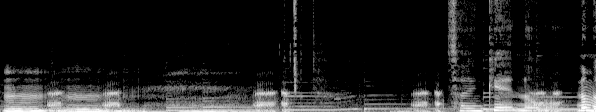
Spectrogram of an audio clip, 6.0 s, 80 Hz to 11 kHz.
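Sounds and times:
speech: 0:00.0 - 0:02.0, 0:02.6 - 0:03.2, 0:04.3 - 0:05.9
toad croaking: 0:00.4 - 0:01.6, 0:02.4 - 0:03.1, 0:03.9 - 0:04.6, 0:05.3 - 0:05.9.

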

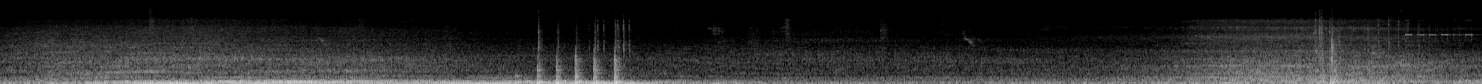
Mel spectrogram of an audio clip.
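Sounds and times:
low rumble of traffic or an idling engine: 0:00.0 - 0:14.8
sharp knocking on a door: 0:05.2 - 0:06.4.

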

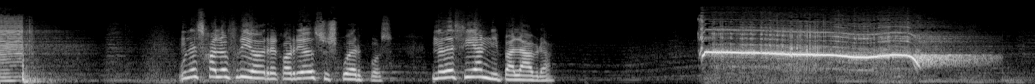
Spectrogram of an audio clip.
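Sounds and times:
speech: 0:01.8 - 0:05.6
loud high-pitched scream: 0:07.0 - 0:10.0.

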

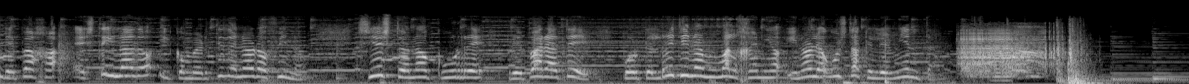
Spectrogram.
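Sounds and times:
speech: 0:00.0 - 0:10.2
tower door closing with a heavy low thud: 0:10.4 - 0:11.2.

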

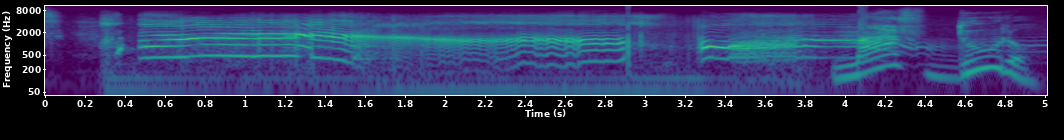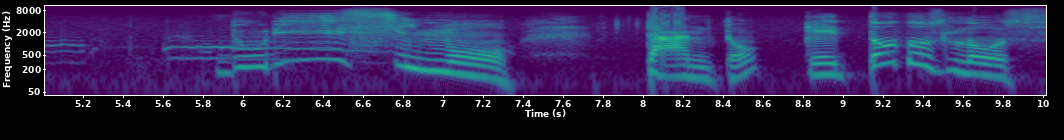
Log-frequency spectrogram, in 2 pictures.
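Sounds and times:
baby wailing loudly in high-pitched cries: 0:00.3 - 0:07.0
speech: 0:04.0 - 0:05.1, 0:05.9 - 0:09.9.

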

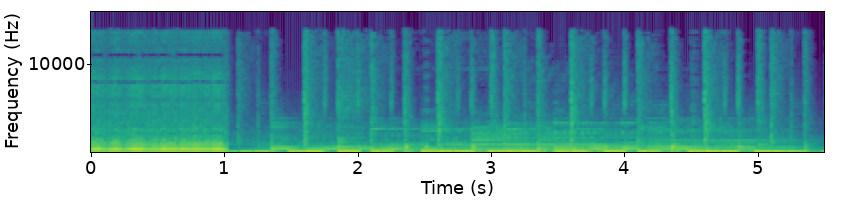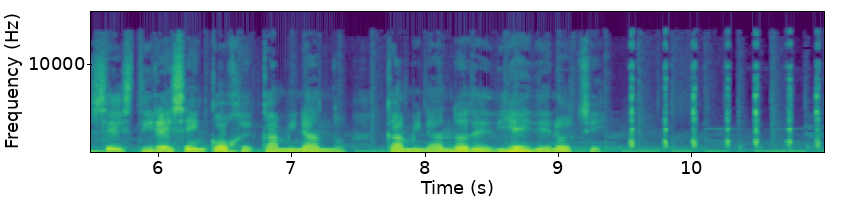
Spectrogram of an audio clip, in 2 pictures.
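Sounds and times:
bee buzzing: 0:00.0 - 0:01.1
bouncy rhythmic music track with thumping bass line: 0:01.1 - 0:10.9
speech: 0:05.7 - 0:09.4.

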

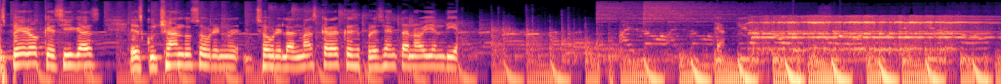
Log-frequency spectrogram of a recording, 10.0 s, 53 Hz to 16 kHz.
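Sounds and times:
speech: 0:00.0 - 0:04.7
steady pulsing low beat: 0:06.5 - 0:10.0
telephone ringing with an incoming call: 0:07.4 - 0:10.0.

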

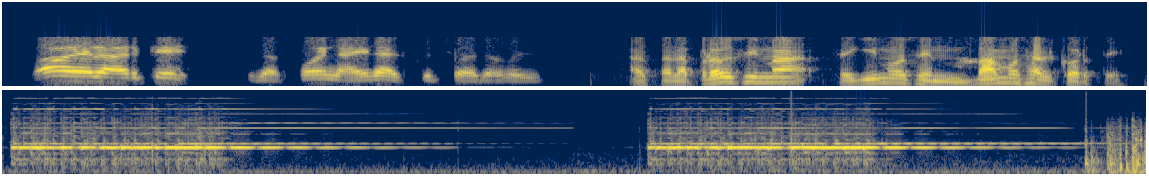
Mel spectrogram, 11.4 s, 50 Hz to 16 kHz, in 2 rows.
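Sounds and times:
speech: 0:00.2 - 0:05.8
telephone ringing with an incoming call: 0:05.8 - 0:11.4
faint hum: 0:07.2 - 0:11.4.

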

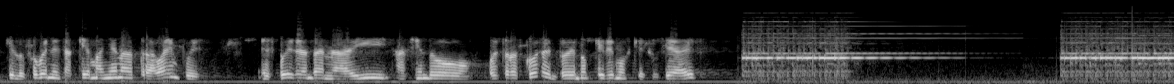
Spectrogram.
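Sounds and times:
speech: 0:00.1 - 0:07.1
telephone ringing with bright electronic trilling: 0:07.4 - 0:11.7.

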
